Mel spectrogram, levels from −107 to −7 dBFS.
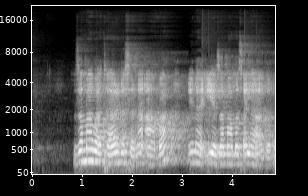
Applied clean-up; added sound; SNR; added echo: none; none; none; reverberation time 1.7 s.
